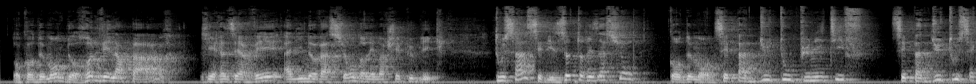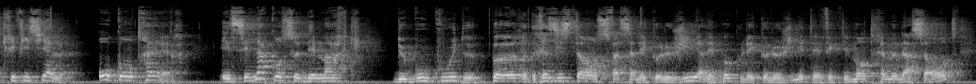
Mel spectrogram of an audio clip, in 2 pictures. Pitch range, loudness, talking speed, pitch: 110-175 Hz, -19 LUFS, 185 wpm, 135 Hz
